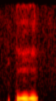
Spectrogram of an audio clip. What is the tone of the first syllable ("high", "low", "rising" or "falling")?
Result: low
